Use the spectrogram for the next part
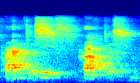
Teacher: This is where the emphasis is on the first syllable, practice.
